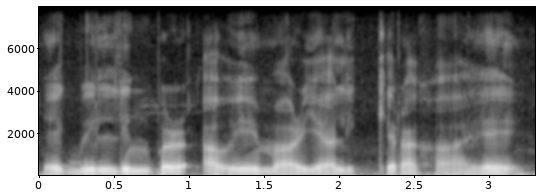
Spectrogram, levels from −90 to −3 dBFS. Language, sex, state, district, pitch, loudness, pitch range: Hindi, male, Arunachal Pradesh, Papum Pare, 85 Hz, -16 LUFS, 80-90 Hz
